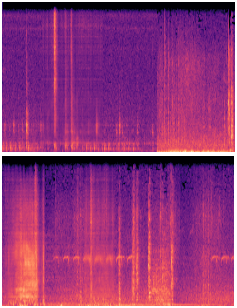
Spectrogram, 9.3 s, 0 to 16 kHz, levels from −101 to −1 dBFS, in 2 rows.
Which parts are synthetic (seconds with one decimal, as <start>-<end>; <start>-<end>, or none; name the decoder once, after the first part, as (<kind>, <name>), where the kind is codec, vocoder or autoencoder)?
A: 0.8-2.0 (vocoder, Vocos); 4.7-5.5; 6.3-6.9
